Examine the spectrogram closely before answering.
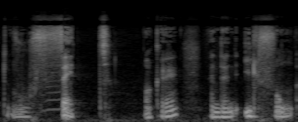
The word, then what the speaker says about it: vous faites: it like that and it's not vous faisiez but vous faites.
